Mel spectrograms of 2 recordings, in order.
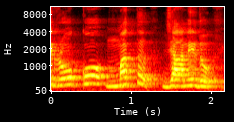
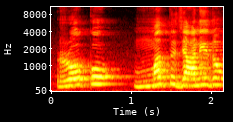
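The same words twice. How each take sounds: First: Slow रोको मत, break, then जाने दो; pause after मत. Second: Slow, रोको set apart from मत जाने दो; pause after रोको. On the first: Teacher contrasting the second sentence for students, slow with pause after मत. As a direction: keep मत with रोको and set जाने दो apart. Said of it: "यानी कि रोकिए मत". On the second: Teacher explaining the first sentence's comma, slow with pause after रोको. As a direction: stop after रोको, then run मत जाने दो together. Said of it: "यहां आपके अल्प विराम". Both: Shown as a demonstration.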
